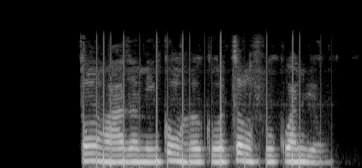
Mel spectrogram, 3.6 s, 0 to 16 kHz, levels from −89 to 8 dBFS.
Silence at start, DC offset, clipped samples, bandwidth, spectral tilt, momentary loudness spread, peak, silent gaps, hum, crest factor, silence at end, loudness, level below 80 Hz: 0.8 s; under 0.1%; under 0.1%; 7.4 kHz; -9 dB/octave; 5 LU; -4 dBFS; none; none; 14 dB; 0.3 s; -19 LUFS; -44 dBFS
